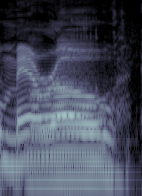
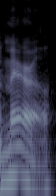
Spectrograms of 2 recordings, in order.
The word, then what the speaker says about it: Merrow: People were pronouncing it differently, right? – Yeah. – It's Marrow. – M-E-R-R-O-W. – Marrow. – I feel like Marrow. – I guess so, right? – Like bone marrow? – That's where I'm at.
